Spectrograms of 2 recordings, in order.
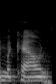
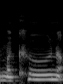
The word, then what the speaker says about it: Macoun: Is that how you pronounced it? Yeah, well, we say McCown. I've heard Macoun also, Macoun.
